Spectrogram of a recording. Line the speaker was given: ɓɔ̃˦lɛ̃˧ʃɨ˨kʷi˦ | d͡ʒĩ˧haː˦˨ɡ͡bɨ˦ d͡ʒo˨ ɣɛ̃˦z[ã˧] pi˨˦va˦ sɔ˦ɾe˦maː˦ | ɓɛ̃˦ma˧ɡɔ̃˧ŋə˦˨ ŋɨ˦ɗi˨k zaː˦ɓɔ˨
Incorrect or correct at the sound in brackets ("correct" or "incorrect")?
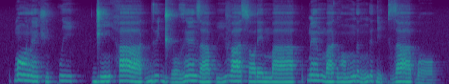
incorrect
